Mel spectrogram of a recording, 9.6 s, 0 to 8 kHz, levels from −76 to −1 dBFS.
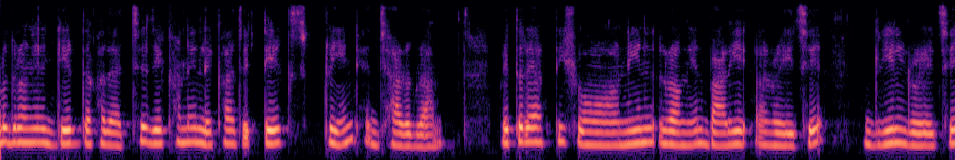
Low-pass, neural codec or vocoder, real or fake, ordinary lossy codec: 7.2 kHz; codec, 16 kHz, 4.8 kbps, FACodec; fake; Opus, 32 kbps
